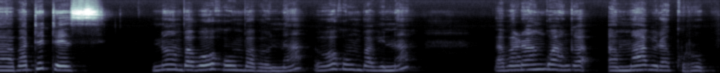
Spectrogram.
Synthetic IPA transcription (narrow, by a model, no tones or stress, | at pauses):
aβatetesi̥ | noːmbaβoxumbaβnaβoxuːmbaβinaː | βalaːŋɡwaːŋɡaːmaβiɾakuɾuu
